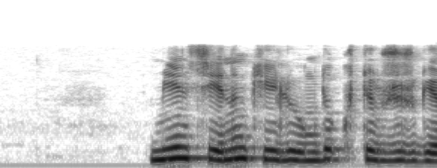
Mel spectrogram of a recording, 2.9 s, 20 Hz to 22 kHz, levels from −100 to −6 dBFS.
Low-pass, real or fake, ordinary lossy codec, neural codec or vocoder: 7.2 kHz; real; none; none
